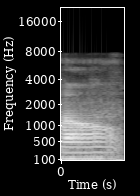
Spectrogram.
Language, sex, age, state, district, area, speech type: Sindhi, male, 45-60, Uttar Pradesh, Lucknow, rural, spontaneous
